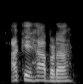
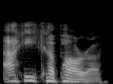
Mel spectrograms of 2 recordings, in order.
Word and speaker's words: Akihabara: continue on uh pronunciation it is akihabara not ahikapara which is very hard to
